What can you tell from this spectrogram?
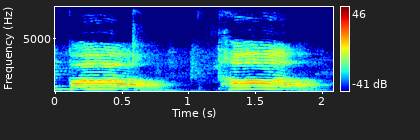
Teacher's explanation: जिन वर्णों का, देखिए अघोष जिन वर्णों का उच्चारण यानी कि स्वर तंत्रीय आपस में झनकीर्ति उत्पन्न नहीं करेगा, यानी कि हम बोलेंगे तो झनकार नहीं देगा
